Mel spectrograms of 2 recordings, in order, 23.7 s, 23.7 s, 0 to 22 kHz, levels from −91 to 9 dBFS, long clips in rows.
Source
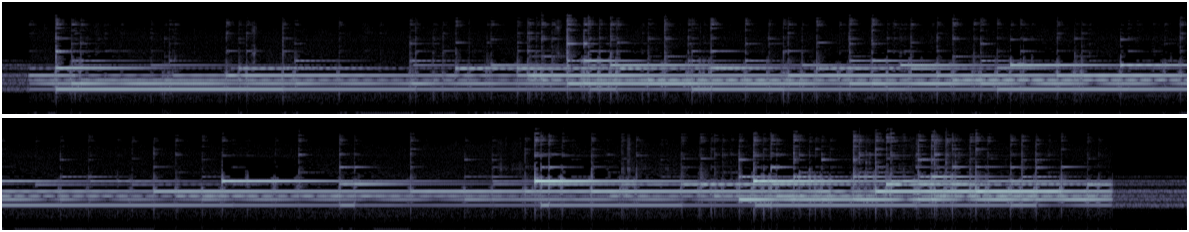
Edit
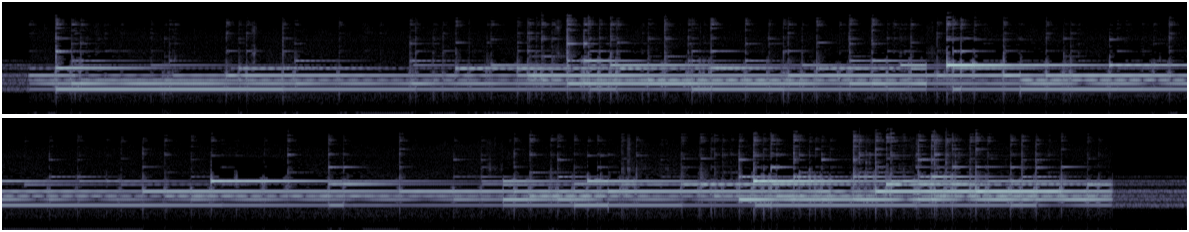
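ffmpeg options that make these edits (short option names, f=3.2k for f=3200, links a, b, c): -filter_complex "[0:a]asplit=5[a][b][c][d][e];[a]atrim=end=9.252[f];[b]atrim=start=16.978:end=17.922[g];[c]atrim=start=10.298:end=16.982[h];[d]atrim=start=9.248:end=10.302[i];[e]atrim=start=17.918[j];[f][g]acrossfade=d=0.004:c1=hsin:c2=hsin[k];[k][h]acrossfade=d=0.004:c1=hsin:c2=hsin[l];[l][i]acrossfade=d=0.004:c1=hsin:c2=hsin[m];[m][j]acrossfade=d=0.004:c1=hsin:c2=hsin"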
